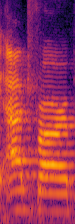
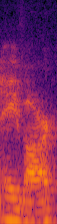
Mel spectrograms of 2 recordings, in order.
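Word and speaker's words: Ajvar: It's spelled like Advar, but it might just be Our friend called it Avar. Avar.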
